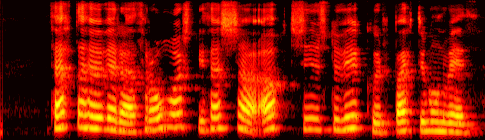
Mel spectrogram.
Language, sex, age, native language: Icelandic, female, 50-59, Icelandic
